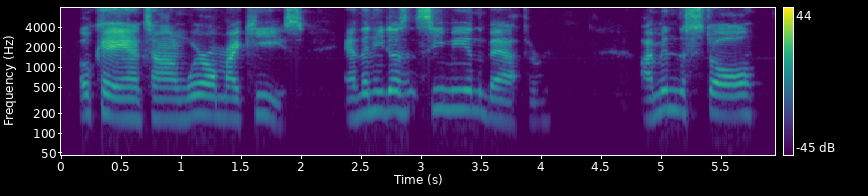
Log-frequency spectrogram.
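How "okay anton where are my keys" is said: ordinary delivery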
